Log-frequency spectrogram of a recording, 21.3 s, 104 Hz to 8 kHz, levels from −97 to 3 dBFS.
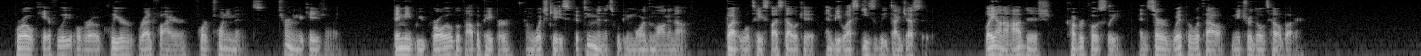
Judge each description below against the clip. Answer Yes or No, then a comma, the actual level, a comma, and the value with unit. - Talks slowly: No, average, 155 wpm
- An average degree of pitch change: Yes, average, 3.3 semitones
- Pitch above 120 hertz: No, very low, 90 Hz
